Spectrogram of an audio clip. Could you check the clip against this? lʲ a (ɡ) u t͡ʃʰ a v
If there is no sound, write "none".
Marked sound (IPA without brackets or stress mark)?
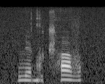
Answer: ɡ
